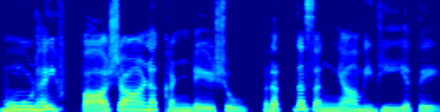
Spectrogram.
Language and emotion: Kannada, neutral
